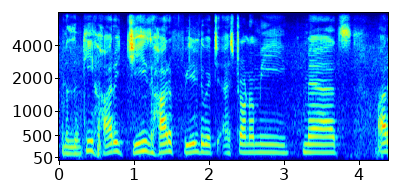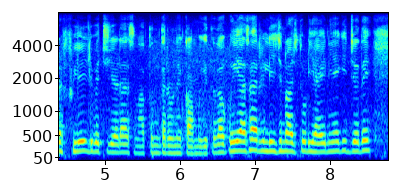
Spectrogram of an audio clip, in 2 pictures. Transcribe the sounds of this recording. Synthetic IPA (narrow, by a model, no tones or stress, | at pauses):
mət̪ləbkihəɾt͡ʃiːzɦəɾpʰiːlɖʋɪt͡ʃɛːsʈɾoːnɔːmiːmɛːt̪ʰs | əɾpʰiːlɖʋɪt͡ʃd͡ʒeːɽaːsənaːt̪ənt̪əɾəʋnẽːkəmkiːt̪aːt̪aːkoːiːɛːsaːɾɪliːd͡ʒənəd͡ʒt̪ʰoːɽiːaːiːnəĩːɛːkid͡ʒɪd̪eː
